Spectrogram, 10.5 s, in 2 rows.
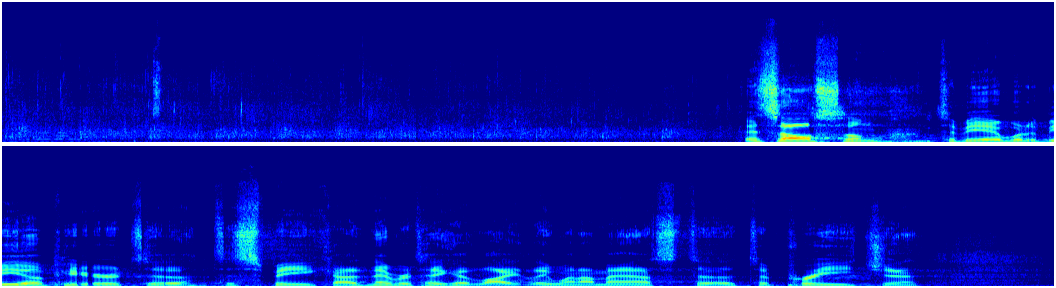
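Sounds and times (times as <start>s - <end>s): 
audience hand clapping applause: 0.0s - 4.0s
speech: 3.7s - 10.2s.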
